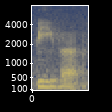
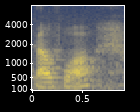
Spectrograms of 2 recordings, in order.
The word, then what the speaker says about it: Belvoir: know that I love Beaver Farm. I still giggle at the fact that I called it Belvoir and they had to tell me that I was actually pronouncing the name of their brand wrong.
